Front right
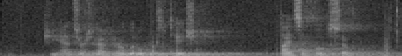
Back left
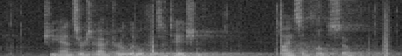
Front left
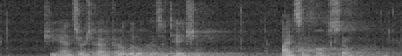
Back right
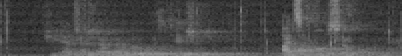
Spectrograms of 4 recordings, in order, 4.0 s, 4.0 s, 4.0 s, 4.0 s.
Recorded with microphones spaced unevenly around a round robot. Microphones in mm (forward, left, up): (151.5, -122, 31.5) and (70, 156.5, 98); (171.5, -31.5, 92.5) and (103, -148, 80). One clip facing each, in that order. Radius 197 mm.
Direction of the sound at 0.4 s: 85° left.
